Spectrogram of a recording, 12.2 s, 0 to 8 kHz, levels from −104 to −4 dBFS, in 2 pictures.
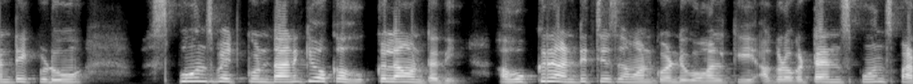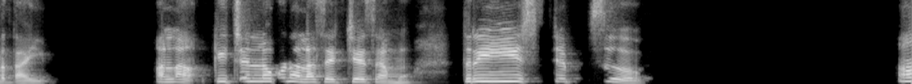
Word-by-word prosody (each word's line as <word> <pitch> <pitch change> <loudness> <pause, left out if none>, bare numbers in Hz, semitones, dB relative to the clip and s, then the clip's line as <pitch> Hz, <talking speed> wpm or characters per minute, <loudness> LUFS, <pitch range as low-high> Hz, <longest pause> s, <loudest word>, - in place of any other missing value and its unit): అంటే 235 +4 -3
ఇప్పుడు 250 -4 -3 0.7
స్పూన్స్ 320 -1 -2
పెట్టుకుంటానికి, 275 0 +2
ఒక 285 - -2
హుక్‌లా 265 +4 +3
ఉంటది. 190 -5 -3 0.3
ఆ - - +2
హుక్‌ని 310 +4 +2
అంటించేసాం 270 -2 -4
అనుకోండి 220 0 -2
వాల్‌కి, 215 +1 -3
అక్కడొక 230 0 -1
10 235 -1 +4
స్పూన్స్ 265 +1 -7
పడతాయి. 200 -5 +1 0.8
అలా 260 -1 +2 0.2
కిచెన్‌లో 295 +1 +1
కూడా 315 -2 0
అలా 255 0 +4
సెట్ 250 0 0
చేసాము. 210 -7 0 0.4
3 300 +1 +6 0.3
స్టెప్స్. 290 -1 -6 2.0
ఆ! 330 - +5
260 Hz, 125 wpm, -24 LUFS, 225-290 Hz, 2.0 s, 3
